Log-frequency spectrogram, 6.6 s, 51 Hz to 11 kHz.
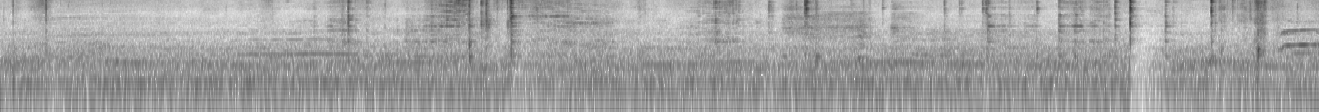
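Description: Interior running noise of a Class 377 Electrostar electric multiple-unit train: a steady rumble with a constant hum, broken by scattered sharp clicks and light rattles.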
